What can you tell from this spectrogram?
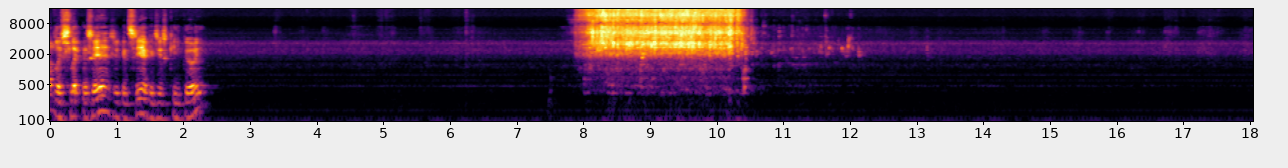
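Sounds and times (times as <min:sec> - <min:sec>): tap water running into sink: 0:07.9 - 0:12.3.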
